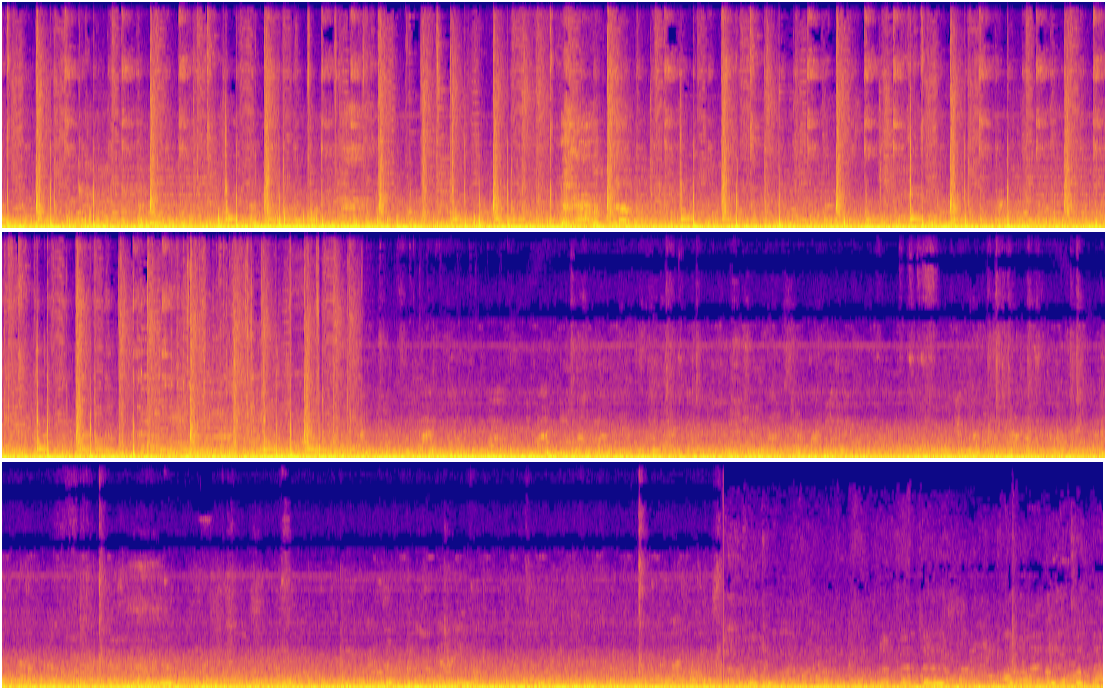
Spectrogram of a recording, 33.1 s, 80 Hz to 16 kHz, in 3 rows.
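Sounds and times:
music playing: 0.0s - 15.4s
bus engine and road rumble: 0.0s - 33.0s.

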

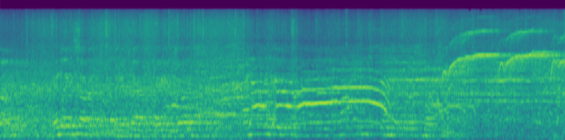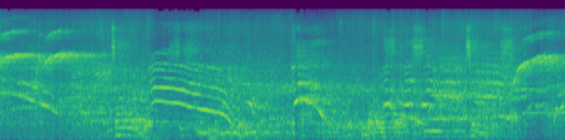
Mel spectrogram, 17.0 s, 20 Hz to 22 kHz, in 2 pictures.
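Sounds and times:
crowd noise: 0.0s - 16.9s
spectators yelling: 0.0s - 16.9s
shrill calls: 6.5s - 10.1s.

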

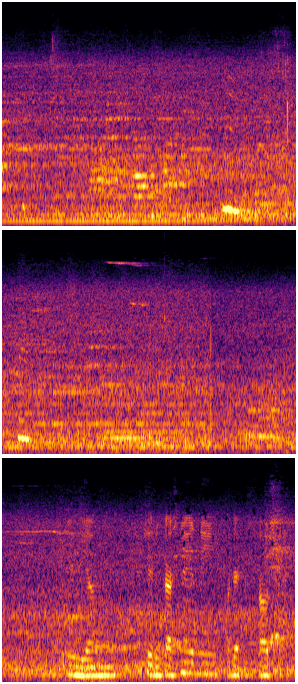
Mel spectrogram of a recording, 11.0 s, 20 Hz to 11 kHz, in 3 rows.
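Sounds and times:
steady hiss and hum: 0.0s - 11.0s.

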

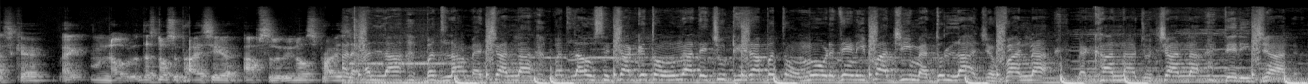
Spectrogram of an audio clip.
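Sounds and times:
heavy bass and kick drum: 3.4s - 11.7s
rapping over a hip hop beat: 3.4s - 13.0s.

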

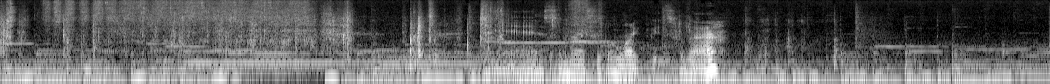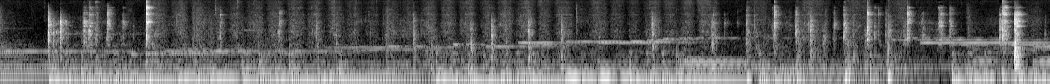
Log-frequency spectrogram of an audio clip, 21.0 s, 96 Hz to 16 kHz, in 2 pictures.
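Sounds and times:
rubber roller rolling over paper: 0.0s - 3.6s, 12.0s - 19.5s.

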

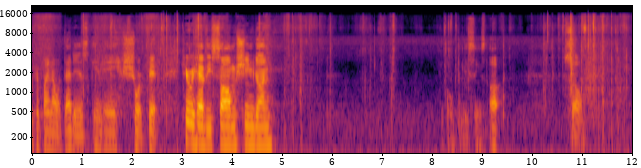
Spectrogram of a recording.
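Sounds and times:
plastic bag crinkling: 0.0s - 7.4s, 8.2s - 9.0s, 9.9s - 12.0s.

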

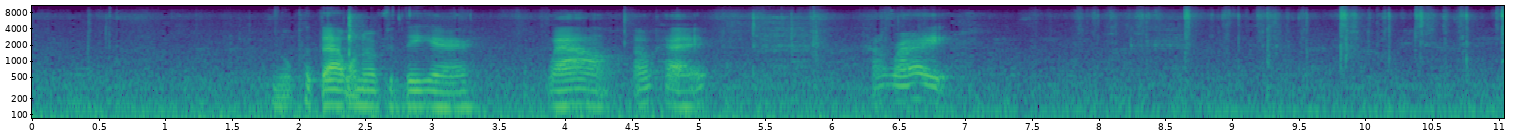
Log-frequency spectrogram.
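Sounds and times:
cards being shuffled: 7.8s - 11.0s.

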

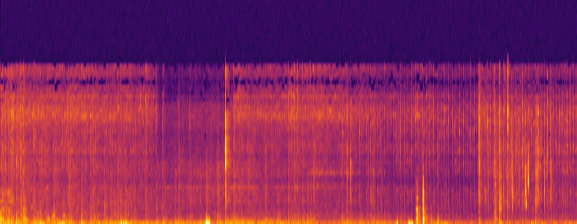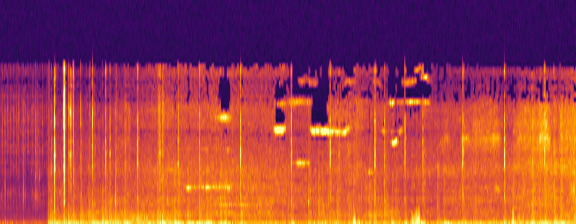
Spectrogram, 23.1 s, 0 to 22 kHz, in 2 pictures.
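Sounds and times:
bus diesel engines idling: 0.0s - 9.8s, 10.8s - 23.0s.

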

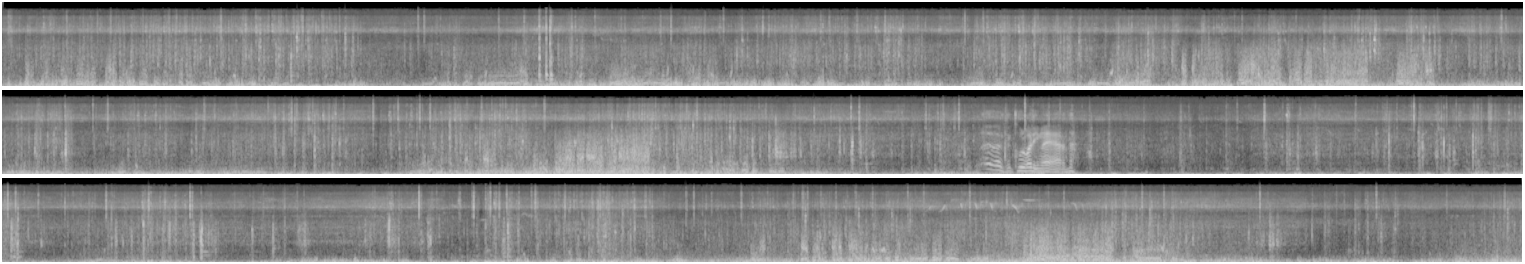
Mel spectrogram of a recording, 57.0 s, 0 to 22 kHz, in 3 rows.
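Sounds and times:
bike rattling over bumps: 0.0s - 57.0s
tyres on dirt: 0.0s - 57.0s
wind buffeting microphone: 0.0s - 57.0s.

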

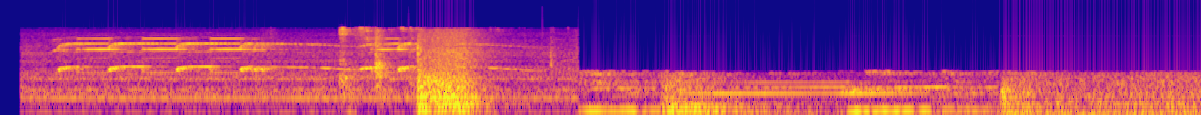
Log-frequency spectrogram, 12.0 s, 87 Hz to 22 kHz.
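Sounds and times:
electronic alarm whooping: 0.4s - 5.5s.

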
